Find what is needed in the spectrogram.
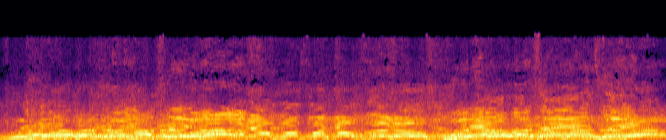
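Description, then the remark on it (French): A dense crowd of hundreds of protesters shouting and chanting slogans against the QR code and the zero-Covid policy, many voices overlapping in a loud, continuous roar with rising collective yells, energetic throughout. “Oh moi, quand je suis arrivé, il y avait une foule très compacte, des centaines de personnes, et il y avait aussi des centaines de policiers avec des gens qui lançaient des slogans.”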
